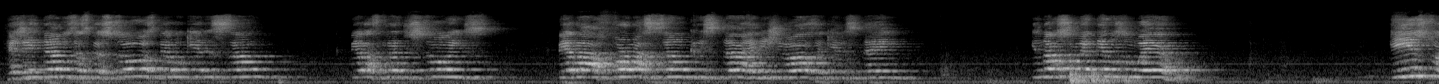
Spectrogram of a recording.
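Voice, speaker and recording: A man's voice: extremely high pitch, bright, forceful tone, slight background noise. A man with a Minas Gerais Brazilian accent, preaching a sermon as pastor in a conversational way and stressing key lines. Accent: Minas Gerais Brazilian Portuguese. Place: church sanctuary. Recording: very echoey church hall, distant mic.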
